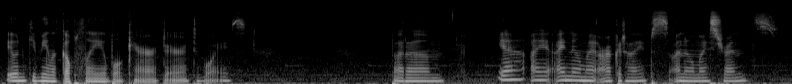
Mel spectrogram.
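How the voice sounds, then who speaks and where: A playful, teasing woman streamer chatting casually while gaming, soft-spoken and often dropping toward a whisper. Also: sits low, fairly even intonation, measured pace, gravelly, slight background noise. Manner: playful, teasing gamer girl. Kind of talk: casual live-stream chat.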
